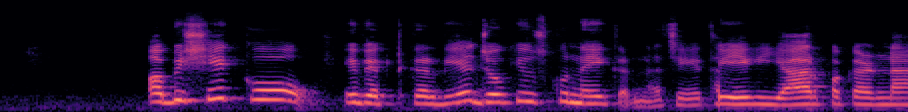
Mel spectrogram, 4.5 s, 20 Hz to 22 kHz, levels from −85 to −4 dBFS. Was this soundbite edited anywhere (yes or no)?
yes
